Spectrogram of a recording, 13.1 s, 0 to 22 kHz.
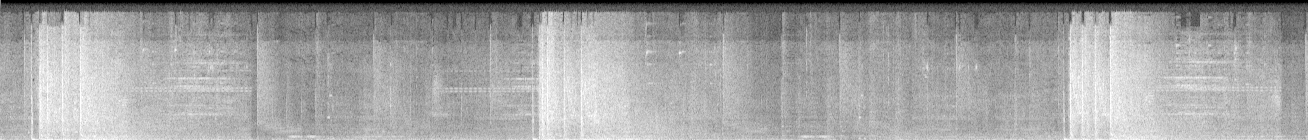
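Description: Heavy gunfire from XCOM 2's Long War of the Chosen, three loud broadband bursts spaced several seconds apart, each fading into a rumbling tail, with dense battle noise filling the gaps.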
